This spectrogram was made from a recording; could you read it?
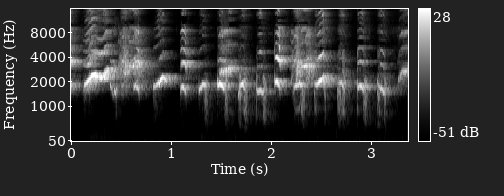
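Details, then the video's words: Cockatiels chatter and whistle indoors, several birds overlapping in a steady run of short rising and falling notes, bright and slightly warbled. "Nymphensittiche singen"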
